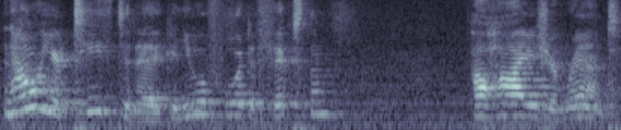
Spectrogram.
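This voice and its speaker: A woman with a fairly high pitch talks at a fairly quick pace in an American accent, with audible room echo and noticeable background noise. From Boston, US. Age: 40s. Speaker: poet. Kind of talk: performance monologue. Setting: stage with audience.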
